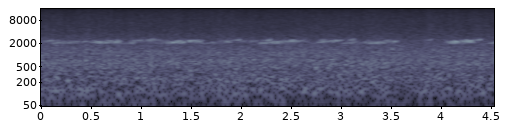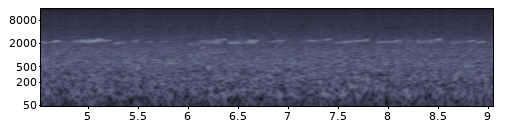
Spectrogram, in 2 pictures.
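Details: By a forest river among moss-covered ground, frogs keep up a continuous high trill that pulses in uneven bursts, brightening every second or two, while flowing water hisses steadily underneath.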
